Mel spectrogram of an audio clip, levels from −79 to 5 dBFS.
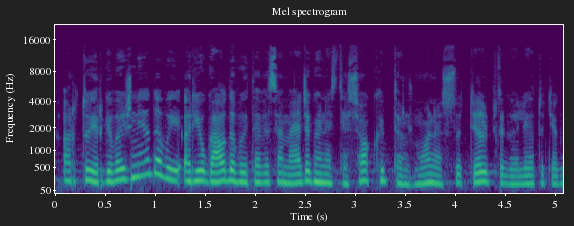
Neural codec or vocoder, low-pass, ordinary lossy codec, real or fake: none; 14.4 kHz; MP3, 64 kbps; real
